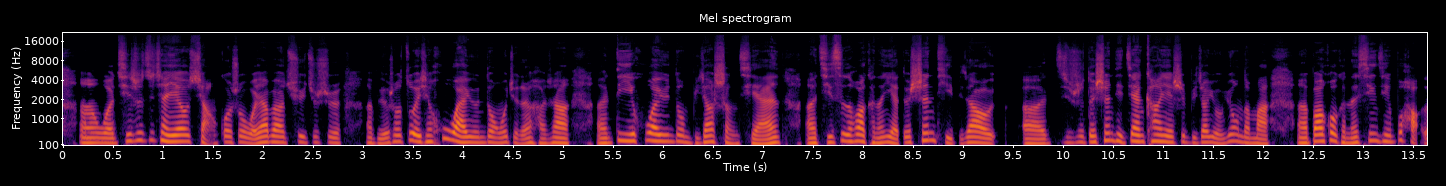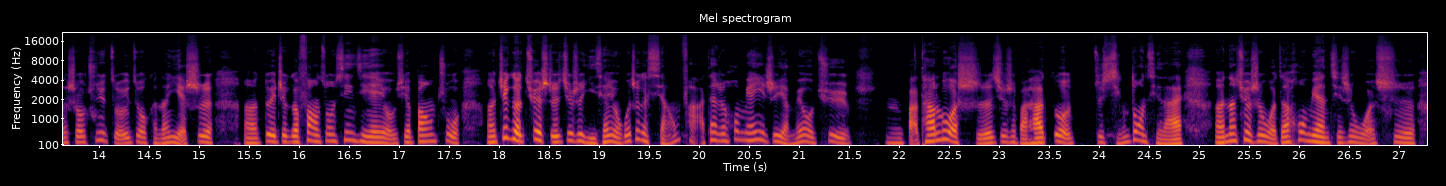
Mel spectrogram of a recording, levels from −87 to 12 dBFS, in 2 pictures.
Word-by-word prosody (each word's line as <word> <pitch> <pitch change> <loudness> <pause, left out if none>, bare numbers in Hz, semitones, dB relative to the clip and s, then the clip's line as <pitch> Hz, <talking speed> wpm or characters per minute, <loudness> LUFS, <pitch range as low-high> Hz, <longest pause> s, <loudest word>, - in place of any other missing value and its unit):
嗯， 175 0 +1
我 170 -1 +2
其 200 +8 -4
实 260 +2 -3
之 265 +2 -9
前 245 -3 +4
也 215 - +6
有 220 0 +5
想 185 -7 -4
过， 200 +5 -2
说 195 +1 -4
我 155 -3 +1
要 195 +4 +5
不 205 - -1
要 195 -1 +4
去 195 +3 -6
就 190 - -12
是， 180 -2 -6 0.2
呃， 175 - -5
比 155 - -8
如 165 - 0
说 215 +4 -2
做 245 0 +3
一 - - +6
些 210 +1 0
户 315 +7 -4
外 230 -7 +7
运 185 -1 -1
动， 185 -2 -1
我 185 - -2
觉得 170 -2 -4
好 165 -2 -5
像 170 0 +3 0.2
呃， 165 - 0
第 240 +9 -2
一， 235 - +5
户 260 +3 -8
外 240 - +7
运 225 -1 -1
动 210 -4 -3
比 165 -1 -10
较 205 +1 +3
省 180 -7 -4
钱， 150 +4 +1 0.2
呃， 170 0 +2
其 190 +3 -3
次 240 - -2
的 220 - +3
话， 225 0 +5
可 185 - -6
能 175 - 0
也 180 -5 +2
对 185 +3 -3
身 255 +7 0
体 175 -6 -5
比 150 - -17
较 180 -4 +4 0.3
呃， 155 -1 0
就 180 +4 -14
是 195 +1 -7
对 205 +2 0
身 255 +4 +1
体 225 - +1
健 220 +4 +3
康 225 +1 +1
也 200 -2 +2
是 205 +1 -3
比 180 - -9
较 195 +2 -1
有 165 -5 -3
用 230 +1 -4
的 175 - -2
嘛。 155 -3 +1 0.3
呃， 175 0 +2
包 225 +4 +6
括 255 +1 +2
可 185 - -2
能 175 +2 0
心 250 +5 -5
情 220 -2 -3
不 270 - -4
好 - - -1
的 175 - -8
时 195 - -4
候， 195 - 0
出 270 - -13
去 260 - -4
走 155 -9 -4
一 165 - -1
走， 185 0 -3
可 165 - -8
能 160 - -2
也 175 - +1
是， 200 -5 +1 0.3
呃， 165 0 -1
对 220 +4 +4
这 210 +1 0
个 200 0 +4
放 235 -3 +1
松 235 +1 -4
心 265 +1 -5
情 220 -3 0
也 185 -1 +3
有 160 -4 0
一 155 - -8
些 195 +4 -1
帮 215 +3 0
助。 215 -8 -3 0.3
嗯， 195 +1 +2
这 355 - +3
个 260 -5 +9
确 275 +4 +5
实 200 -4 +5
就 250 +5 -2
是 235 -1 +1
以 165 -3 -1
前 200 +7 +1
有 195 -5 +1
过 220 - 0
这 300 - -4
个 245 - +1
想 165 - -6
法， - - -10
但 270 -1 -1
是 240 - -2
后 290 +6 -7
面 265 +1 -2
一 275 - -2
直 220 0 -2
也 190 -7 +1
没 155 +8 -5
有 210 -3 -1
去， 175 -4 -4 0.3
呃， 165 -1 -7
把 - - 0
它 220 +1 +5
落 265 -3 +4
实， 160 +1 -1
就 205 +3 -5
是 195 - -5
把 150 -4 -1
它 170 +3 +7
做 195 -5 +1 0.3
行 175 +2 -6
动 255 -3 0
起 165 - -7
来。 145 +2 +3 0.4
那 240 +2 +3
确 270 +2 +1
实 225 -2 -1
我 180 -8 +1
在 190 +5 +2
后 270 +6 -2
面， 205 -6 +4
其 185 - -6
实 195 +2 -4
我 160 -4 -3
是 170 +1 -3
195 Hz, 350 characters per minute, -24 LUFS, 170-225 Hz, 0.4 s, 个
